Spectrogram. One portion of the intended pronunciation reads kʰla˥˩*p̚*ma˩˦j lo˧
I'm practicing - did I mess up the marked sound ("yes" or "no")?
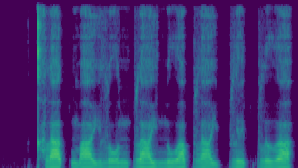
yes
